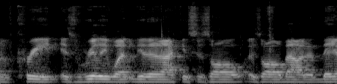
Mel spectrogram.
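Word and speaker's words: Lyrarakis: Liderakis. Liderakis.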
